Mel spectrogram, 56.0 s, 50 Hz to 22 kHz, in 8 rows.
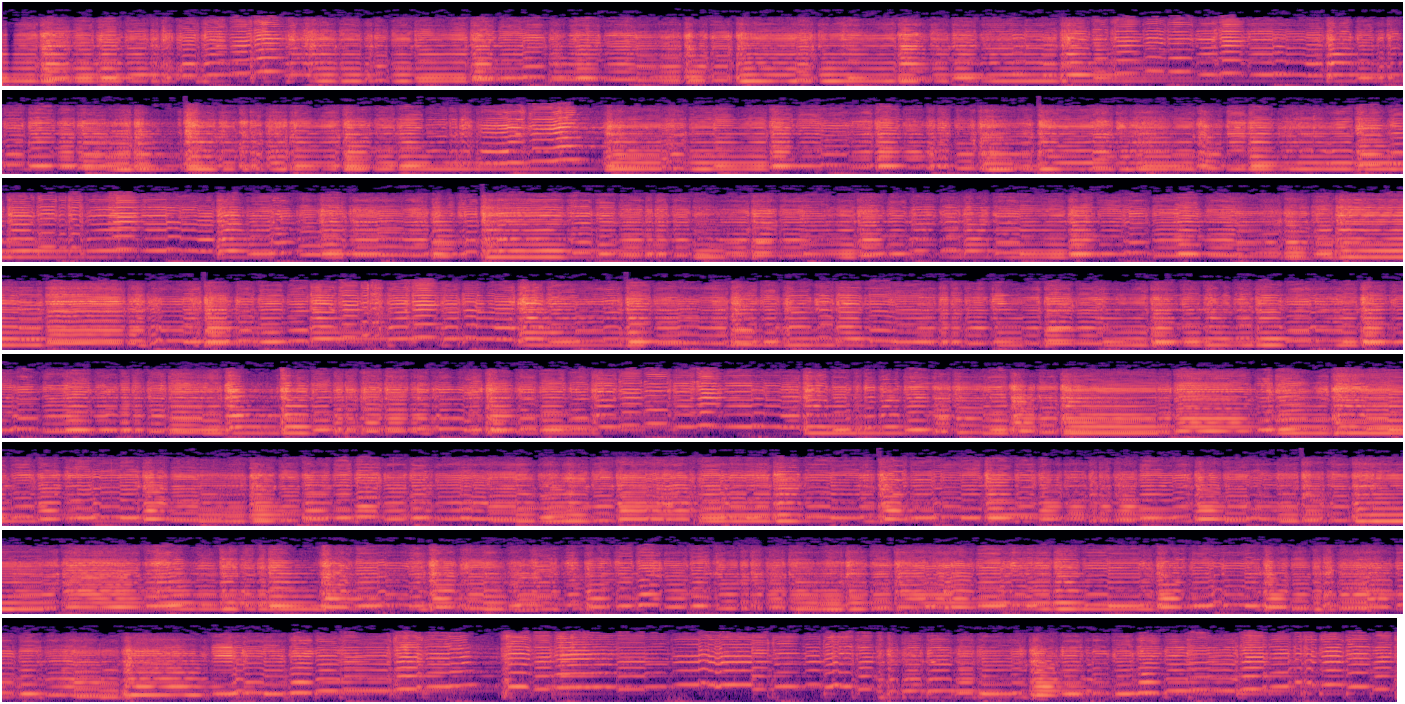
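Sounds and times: fiddle playing a fast reel: 0.0 - 56.0
low accompaniment beat: 0.0 - 56.0.

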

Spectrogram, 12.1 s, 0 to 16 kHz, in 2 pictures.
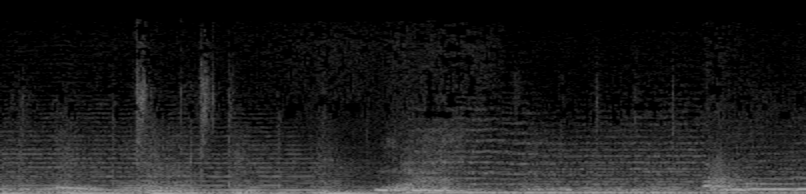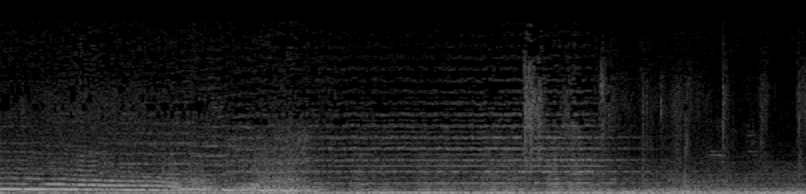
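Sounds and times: animal howling: 0.0 - 1.3, 2.8 - 8.6
low music drone: 0.0 - 12.0.

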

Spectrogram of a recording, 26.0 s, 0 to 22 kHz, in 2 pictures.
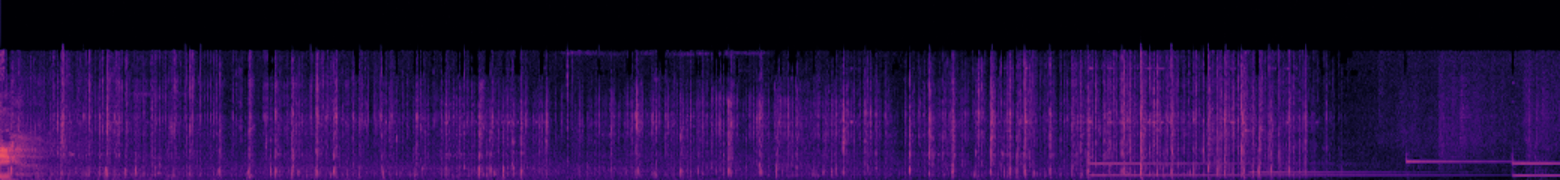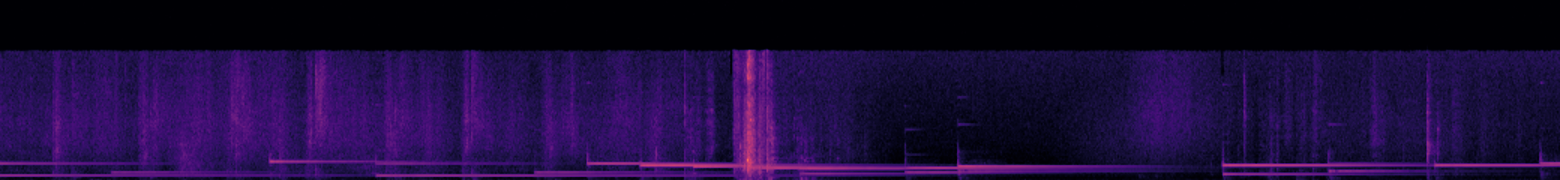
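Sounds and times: suitcase wheels rattling on pavement: 0.0 - 11.9
glockenspiel-like chime notes: 9.1 - 26.0.

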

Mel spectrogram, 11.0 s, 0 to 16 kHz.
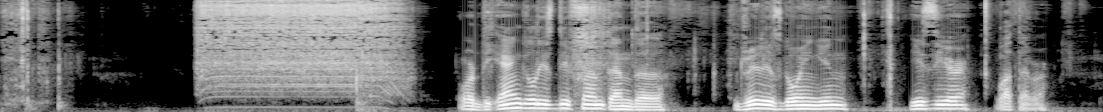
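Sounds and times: electric drill drilling plastic: 2.0 - 4.2, 5.8 - 6.2.

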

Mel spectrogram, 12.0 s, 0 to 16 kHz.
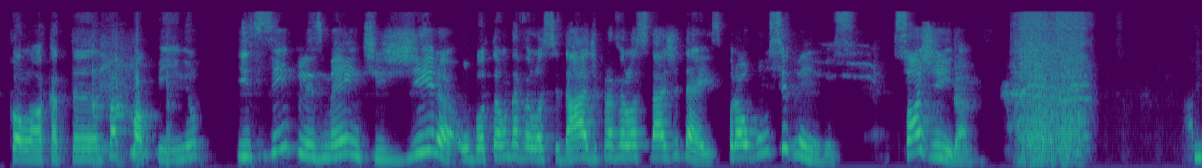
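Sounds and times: mixer blades whirring: 10.0 - 11.0.

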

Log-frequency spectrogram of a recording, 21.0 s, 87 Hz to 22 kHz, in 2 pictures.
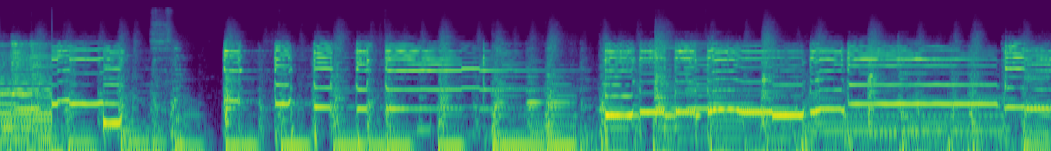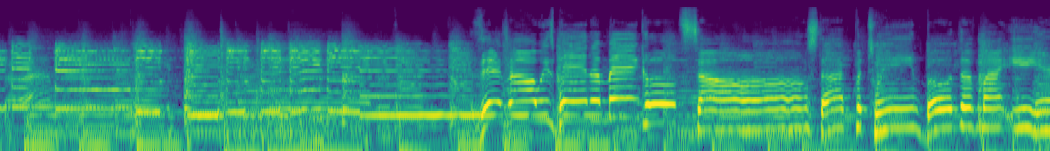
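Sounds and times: bass guitar: 0.0 - 21.0
electric guitar bending melody notes: 0.0 - 21.0
steady drum beat: 0.5 - 21.0.

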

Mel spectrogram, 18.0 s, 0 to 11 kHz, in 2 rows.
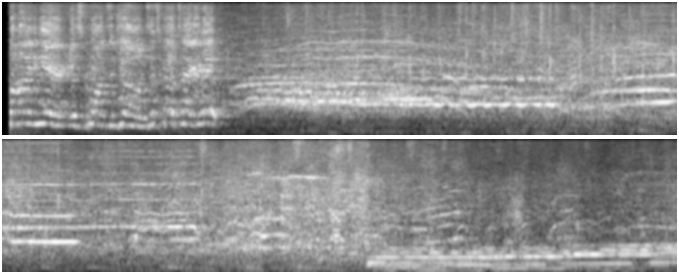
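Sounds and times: crowd cheering and screaming: 3.0 - 18.0.

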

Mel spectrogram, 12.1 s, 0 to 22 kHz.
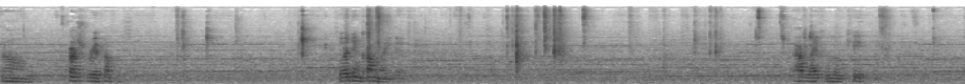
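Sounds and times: faint music: 0.0 - 12.0
crab shells cracking: 2.1 - 11.9.

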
